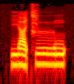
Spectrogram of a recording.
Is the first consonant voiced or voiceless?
voiced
